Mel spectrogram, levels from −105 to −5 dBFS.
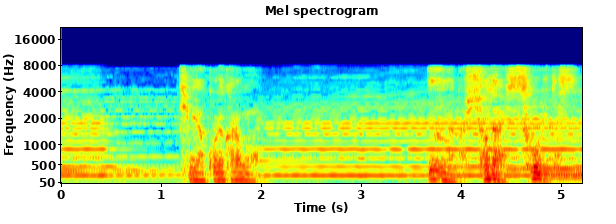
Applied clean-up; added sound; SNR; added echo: none; Bowed string instrument; 5 dB; reverberation time 0.2 s.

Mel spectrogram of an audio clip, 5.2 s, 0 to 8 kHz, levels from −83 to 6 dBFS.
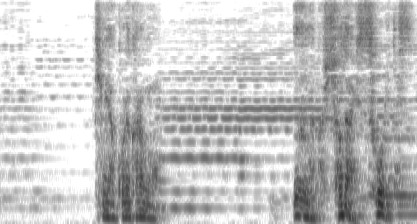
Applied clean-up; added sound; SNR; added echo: classical method WPE with log-MMSE.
